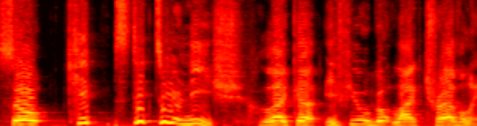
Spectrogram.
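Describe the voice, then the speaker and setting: A man's voice with music playing in the background. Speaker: content creator, social media tutorial host. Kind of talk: tutorial. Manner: casual, enthusiastic.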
